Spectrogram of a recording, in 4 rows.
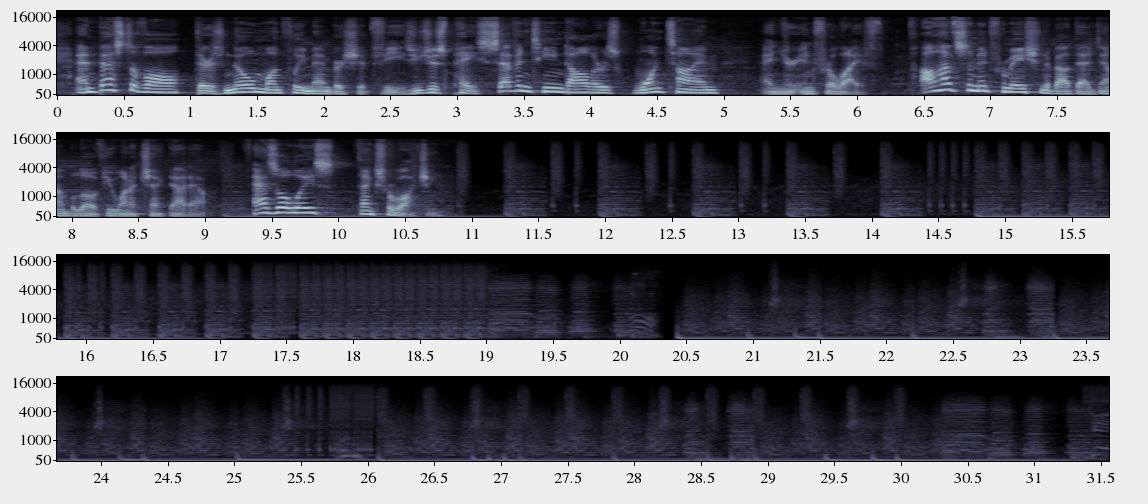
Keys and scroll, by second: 11.5 Down.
